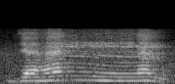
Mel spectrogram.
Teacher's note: النون عليها شده فحكمها غنه، الميم مش عليها شده فمالهاش حكم غنه ولا حاجه، حكم الغنه متعلق بالميم المشدده او النون الايه؟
